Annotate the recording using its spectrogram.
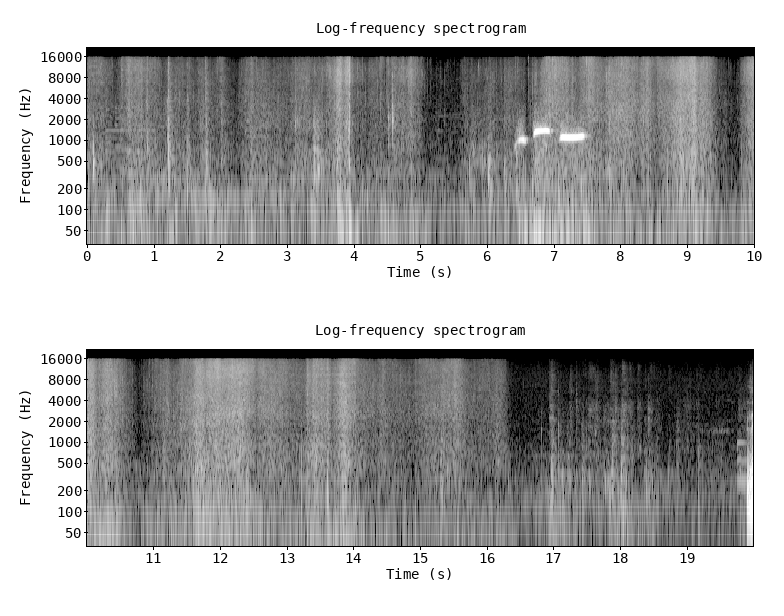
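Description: Plastic bag crinkling and rustling in bursts as an electric guitar is pulled out of its wrapping. About six seconds in, a short two-note whistle sounds, rising then settling on a slightly lower held note.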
